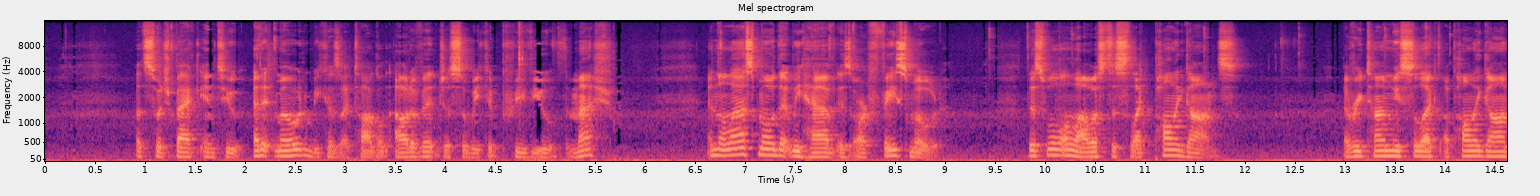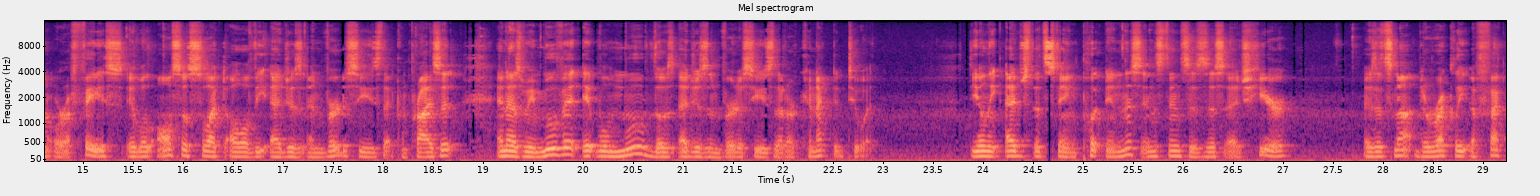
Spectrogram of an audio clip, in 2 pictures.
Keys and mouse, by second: 8.4 middle click, 13.7-15.1 middle drag, 15.1 click, 15.6 middle click, 15.8-17.7 drag, 18.3-19.5 middle drag, 19.5 click, 27.6 click.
